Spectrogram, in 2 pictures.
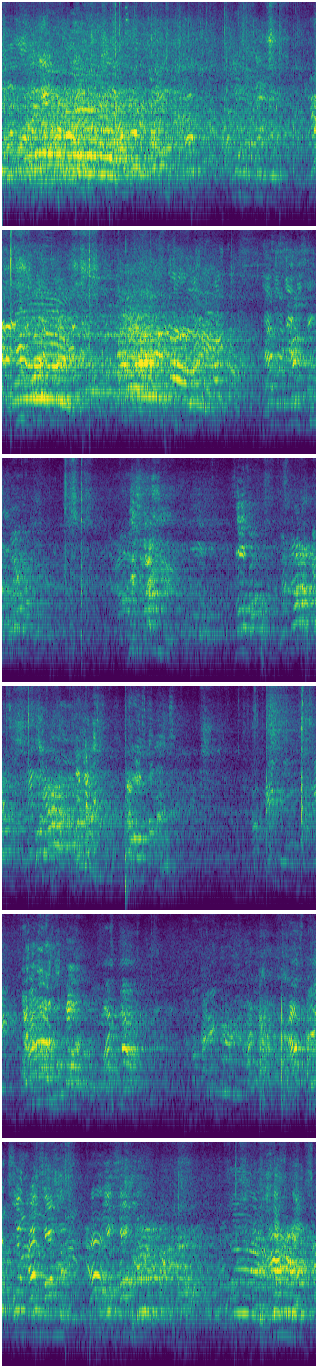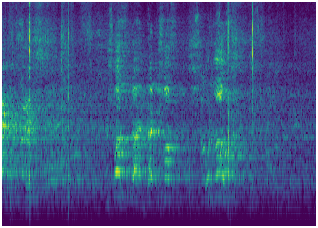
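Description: Shouting voices from ringside in a large hall, over the sharp thuds of gloved punches and kicks landing at irregular intervals, one especially hard strike about halfway through.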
